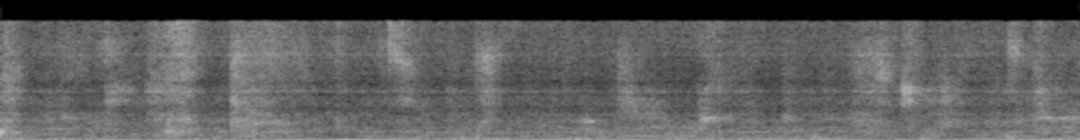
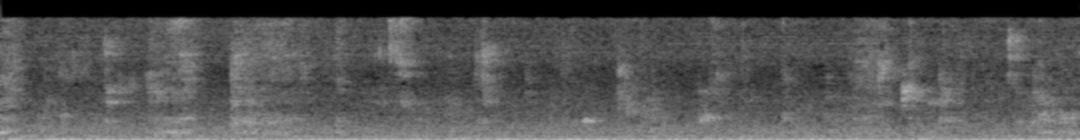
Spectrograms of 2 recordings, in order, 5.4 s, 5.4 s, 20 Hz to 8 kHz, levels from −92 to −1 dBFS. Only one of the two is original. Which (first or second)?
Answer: second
